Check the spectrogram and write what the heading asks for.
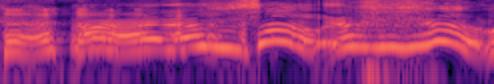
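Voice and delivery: very high squeaky voice, close to laughing; giddy mock approval. His retold reaction to ladies' attention.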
